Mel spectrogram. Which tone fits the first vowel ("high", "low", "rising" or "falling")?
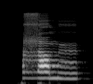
high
